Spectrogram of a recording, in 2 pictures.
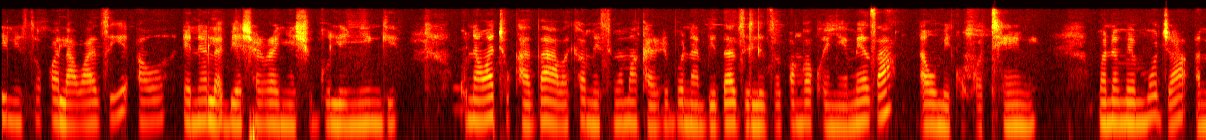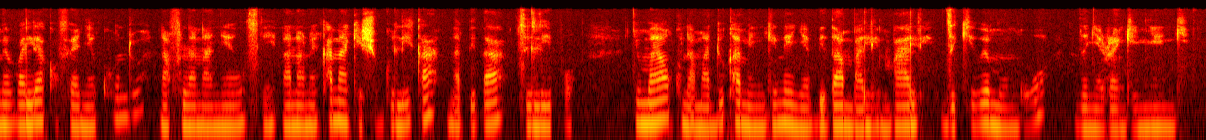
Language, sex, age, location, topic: Swahili, female, 18-24, Kisii, finance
